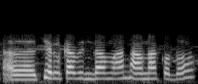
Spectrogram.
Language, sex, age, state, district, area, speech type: Santali, female, 30-45, Jharkhand, East Singhbhum, rural, conversation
